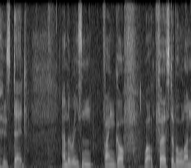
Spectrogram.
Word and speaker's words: Van Gogh: I'm I'm going to lean on the fact that van go certainly was used to people pronouncing it wrong because he lived in England and France over the course of his life and so I don't feel bad about pronouncing it in an English way here um so in general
